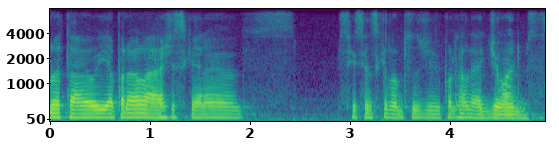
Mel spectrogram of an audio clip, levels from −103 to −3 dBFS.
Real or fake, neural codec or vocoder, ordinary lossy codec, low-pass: real; none; Opus, 24 kbps; 7.2 kHz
